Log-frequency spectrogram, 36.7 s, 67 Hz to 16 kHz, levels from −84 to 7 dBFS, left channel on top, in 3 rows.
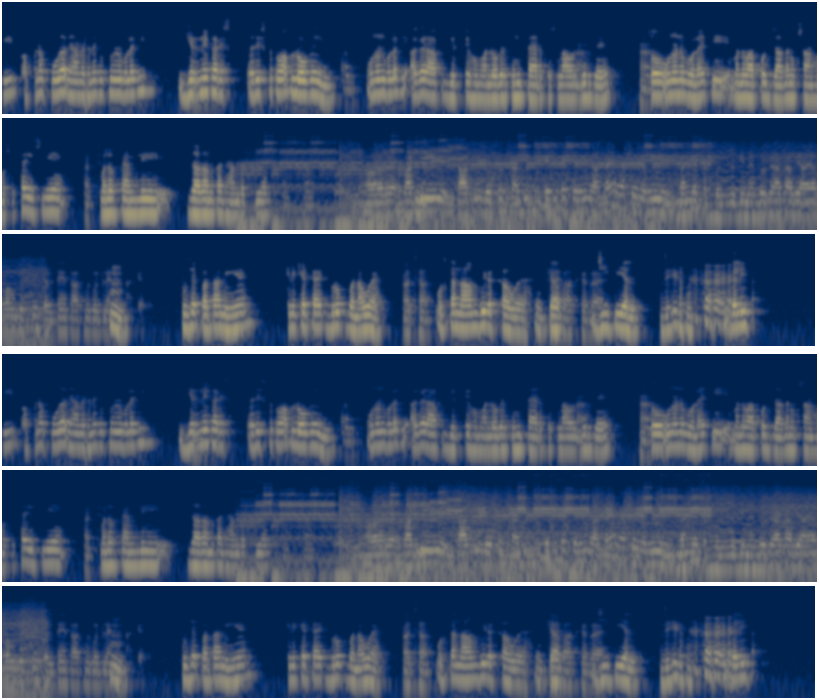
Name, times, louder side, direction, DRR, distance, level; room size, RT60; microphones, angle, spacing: voice 1, 0.0-2.3 2.6-3.4 3.7-5.0 5.5-9.1 9.7-13.2 13.7-14.8 15.0-16.3 18.4-18.6 26.1-26.4 27.1-28.2 28.7-30.2 31.0-32.9 33.3-34.0 34.7-34.8 35.3-35.7, left 6 dB, 80° left, 0.4 m, -30 dB
voice 2, 13.5-13.8 16.4-16.9 17.6-26.2 30.5-30.9 32.6-33.5 34.3-35.7, left 1 dB, 5° left, 0.8 m, -39 dB
sound 1, 15.7-22.9, right 3 dB, 65° right, 5.1 m, -42 dB
sound 2, 17.3-25.2, right 3 dB, 35° right, 0.5 m, -43 dB
19.0 x 6.9 x 2.4 m
head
